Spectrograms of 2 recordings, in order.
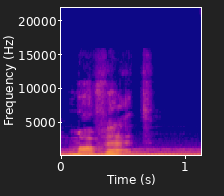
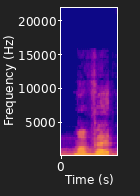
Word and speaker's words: Mavet: Sh is his realm hamori uses the pronunciation mavette so that's what we'll use here mavette is more of an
